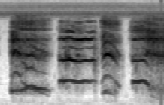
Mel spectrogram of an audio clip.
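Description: A woman crying aloud, wailing in four broken, high-pitched sobs with short catches of breath between them.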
